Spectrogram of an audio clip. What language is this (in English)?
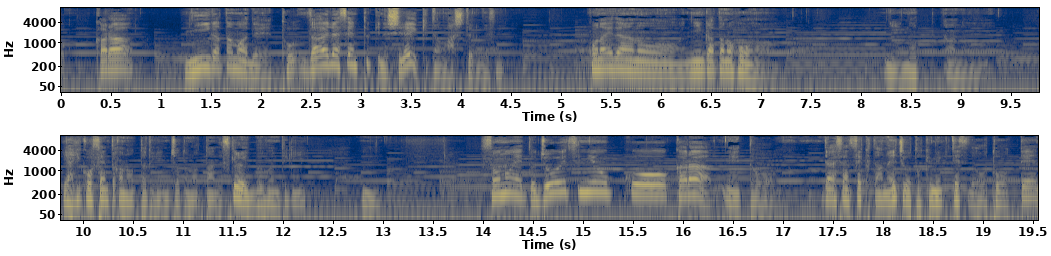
Japanese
